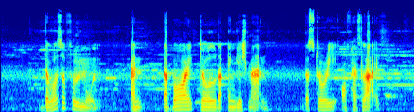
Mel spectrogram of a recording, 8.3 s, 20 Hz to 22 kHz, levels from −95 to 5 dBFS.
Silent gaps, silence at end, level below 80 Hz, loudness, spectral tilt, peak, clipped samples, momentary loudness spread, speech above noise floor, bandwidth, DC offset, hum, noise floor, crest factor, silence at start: none; 0 s; -68 dBFS; -21 LUFS; -3.5 dB/octave; 0 dBFS; under 0.1%; 23 LU; 31 dB; 15.5 kHz; under 0.1%; none; -53 dBFS; 24 dB; 0.7 s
